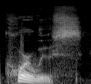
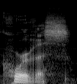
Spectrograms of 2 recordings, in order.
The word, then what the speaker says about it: Corvus: we do know that the V shape like we see the word Corvis there on the screen that would have been pronounced a little more softly we think with the ancient Romans so they would have said something a little more similar to chorus instead of Corvus so I have studied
